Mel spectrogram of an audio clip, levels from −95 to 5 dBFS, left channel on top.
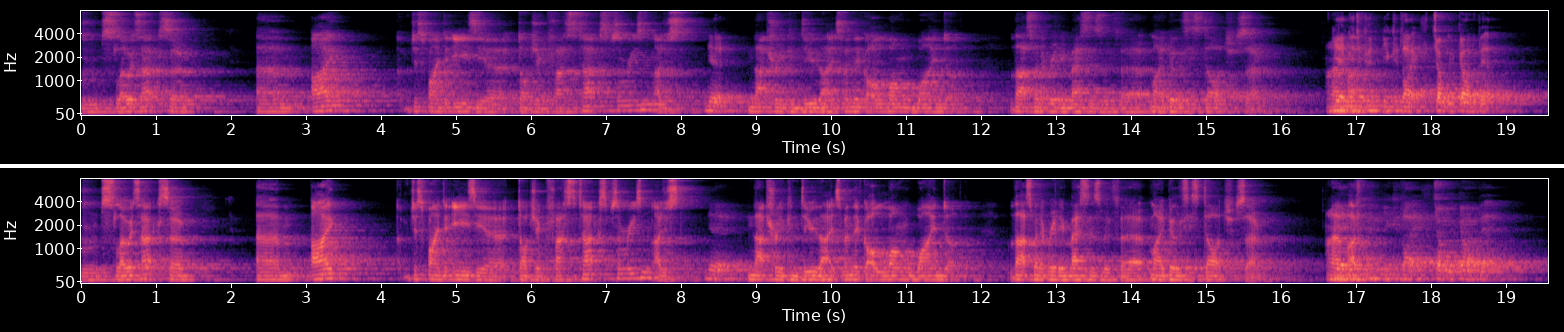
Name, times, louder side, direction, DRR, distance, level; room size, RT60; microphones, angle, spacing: voice 1, 0.0-1.4 2.3-3.4 4.2-8.0 8.9-11.7 12.4-15.8 16.6-17.0, right 3 dB, 50° right, 7 dB, 0.6 m, -27 dB
voice 2, 16.6-18.8, left 2 dB, 50° left, 4 dB, 0.9 m, -26 dB
7.9 x 6.0 x 5.8 m, 2.4 s
head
